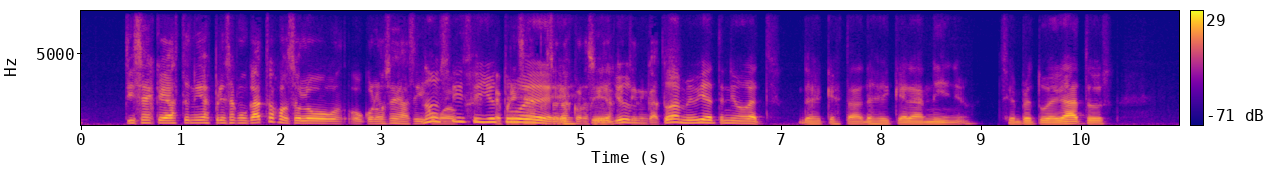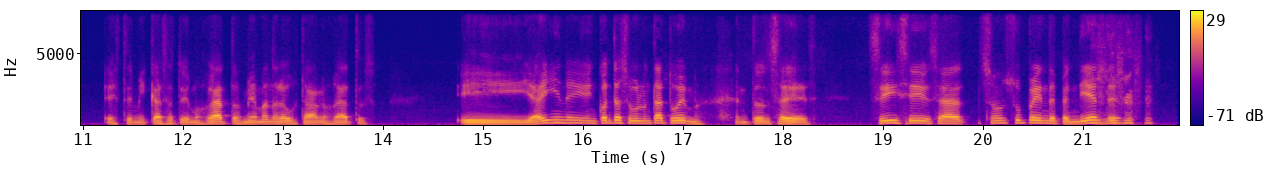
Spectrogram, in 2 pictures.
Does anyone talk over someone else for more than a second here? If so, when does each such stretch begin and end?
3.4-6.0

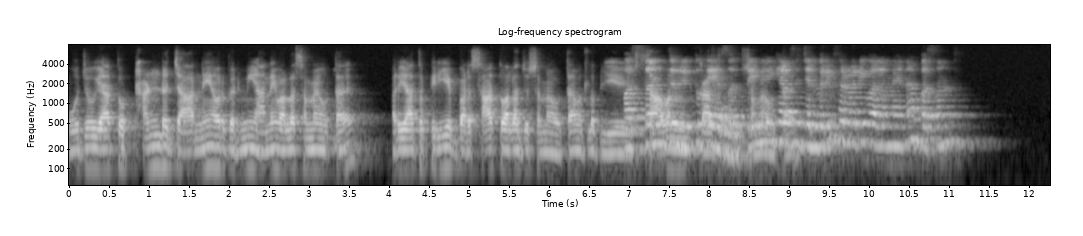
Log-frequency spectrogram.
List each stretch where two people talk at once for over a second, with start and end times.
6.9-9.1

